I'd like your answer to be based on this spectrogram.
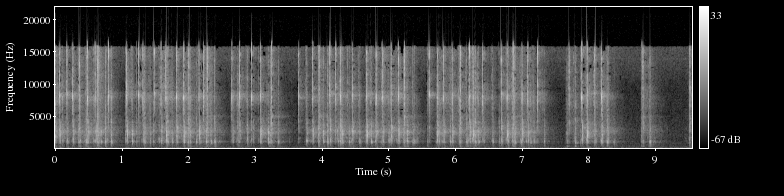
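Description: Fingertips type on an Aukey KM-G6 full-size backlit mechanical keyboard with plastic keycaps and clicky Outemu blue switches, resting on a desk. Rapid bursts of sharp, bright clicks come in quick runs separated by short pauses, each keystroke snapping and dying away almost instantly.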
